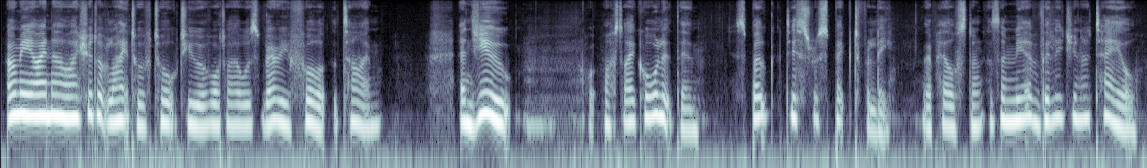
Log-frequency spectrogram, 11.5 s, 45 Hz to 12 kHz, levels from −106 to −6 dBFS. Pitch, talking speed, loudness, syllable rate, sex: 210 Hz, 200 wpm, -18 LUFS, 6.1 syllables/s, female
